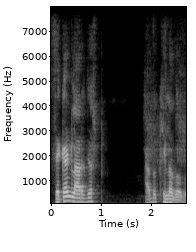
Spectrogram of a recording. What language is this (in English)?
Kannada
